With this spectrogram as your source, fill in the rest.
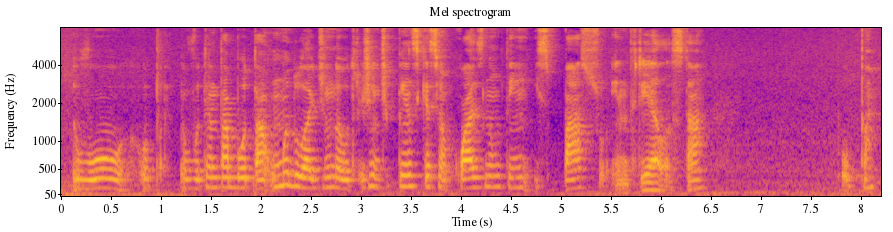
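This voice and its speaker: A woman with a Brazilian Portuguese accent works through a math lesson from her desk. She talks straight to her viewers in slang, jokes and breaks off into restless asides. Her voice is mellow and warm. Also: lowish voice, expressive, normal speed, a little hiss or hum. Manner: restless, many restarts and asides. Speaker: math teacher. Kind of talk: casual video math lesson. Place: at a desk indoors.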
